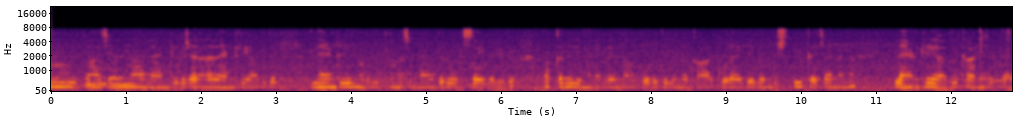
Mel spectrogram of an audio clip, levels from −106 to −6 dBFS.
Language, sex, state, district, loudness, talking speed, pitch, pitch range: Kannada, female, Karnataka, Chamarajanagar, -39 LUFS, 75 wpm, 190 Hz, 185-195 Hz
